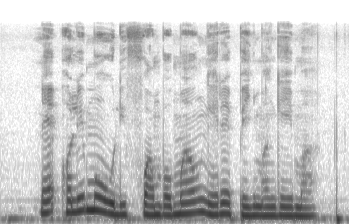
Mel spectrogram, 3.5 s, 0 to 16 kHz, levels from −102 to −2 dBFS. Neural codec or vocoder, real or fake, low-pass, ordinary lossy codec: none; real; 10.8 kHz; none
